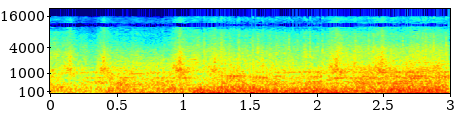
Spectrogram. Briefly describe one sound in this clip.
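Heavy explosions rumble loudly.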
